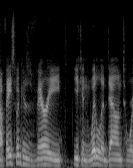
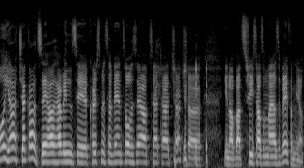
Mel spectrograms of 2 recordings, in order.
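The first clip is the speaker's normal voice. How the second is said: put-on German accent, higher pitch; 7 semitones higher, 4 dB louder than usual. Imagining someone in germany reading about a local event, in a put-on german accent. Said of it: "That was the best German accent".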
